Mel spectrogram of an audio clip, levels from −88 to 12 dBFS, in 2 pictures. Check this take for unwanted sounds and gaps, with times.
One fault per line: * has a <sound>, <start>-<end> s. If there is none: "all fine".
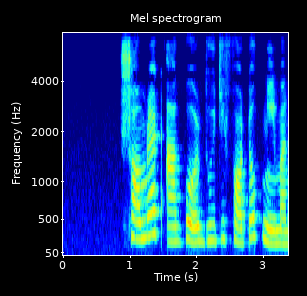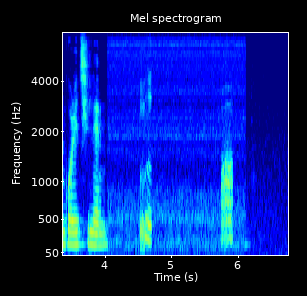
* has a laugh, 4.5-4.7 s
* has a laugh, 5.7-5.9 s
